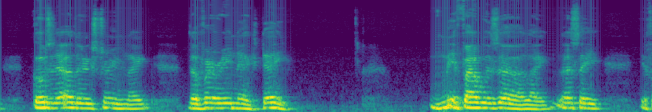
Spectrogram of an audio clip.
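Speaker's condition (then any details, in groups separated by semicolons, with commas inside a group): Cerebral palsy, spastic diplegia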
